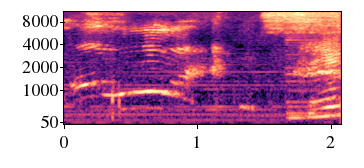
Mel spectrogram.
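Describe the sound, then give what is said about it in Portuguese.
A baby girl cries in short, wavering wails that rise and fall in pitch, fairly soft, with a low murmur of room sound underneath. “a que tá com ela, essa que tá chorando”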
